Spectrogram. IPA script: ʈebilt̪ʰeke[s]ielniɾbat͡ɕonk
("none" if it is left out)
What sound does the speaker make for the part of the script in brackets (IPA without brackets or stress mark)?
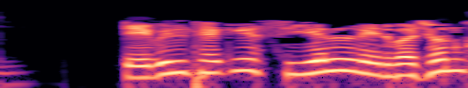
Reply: s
